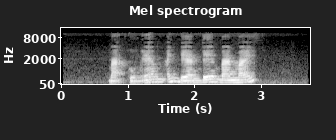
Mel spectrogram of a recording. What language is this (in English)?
Vietnamese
